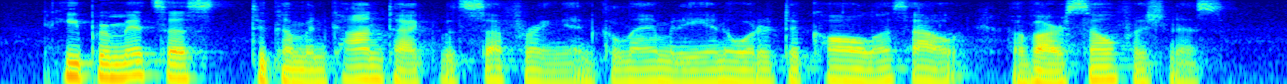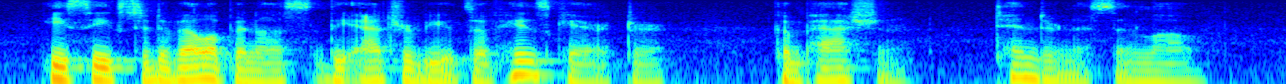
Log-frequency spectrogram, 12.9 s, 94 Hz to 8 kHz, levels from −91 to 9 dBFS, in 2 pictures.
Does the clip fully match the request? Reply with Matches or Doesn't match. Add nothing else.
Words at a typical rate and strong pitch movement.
Doesn't match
